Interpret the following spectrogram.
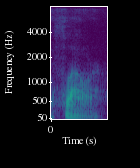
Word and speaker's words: flour: Se escribe flour, pero se pronuncia igual que flor. Una flor. Pero siempre en singular, por supuesto, porque es incontable, flour.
